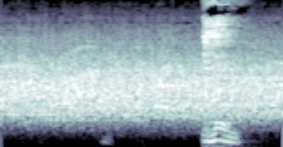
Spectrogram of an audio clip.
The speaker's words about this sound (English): But a round of applause for everyone out there working the polls.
